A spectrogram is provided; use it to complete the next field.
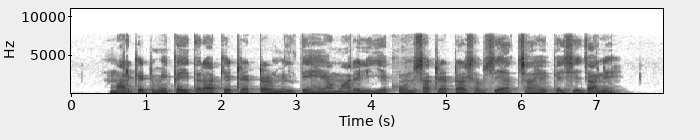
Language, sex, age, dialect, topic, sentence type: Magahi, male, 18-24, Western, agriculture, question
